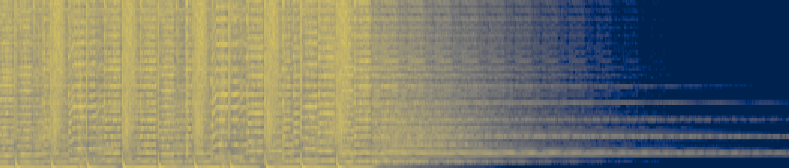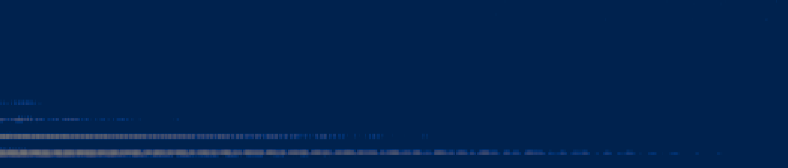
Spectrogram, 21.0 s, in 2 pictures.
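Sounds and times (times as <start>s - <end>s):
future bounce house music remix: 0.0s - 7.0s.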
